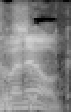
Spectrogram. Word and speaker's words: Glenelg: How do you pronounce Glenelg.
